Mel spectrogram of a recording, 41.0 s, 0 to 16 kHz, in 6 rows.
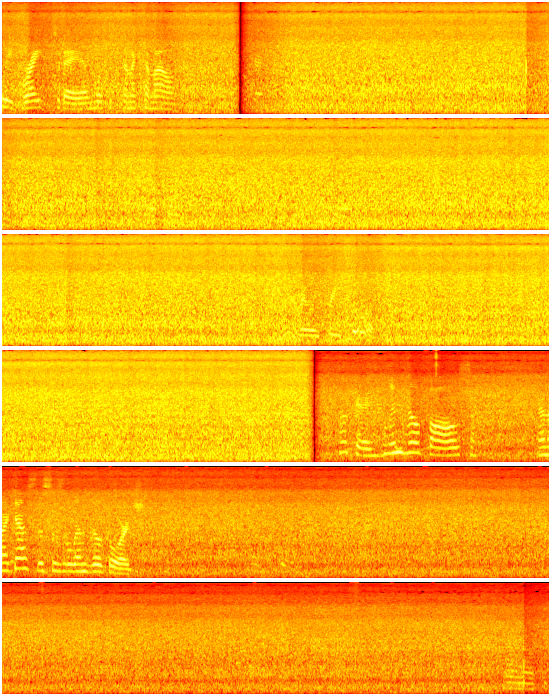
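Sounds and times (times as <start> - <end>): river rapids rushing: 0.0 - 41.0.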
